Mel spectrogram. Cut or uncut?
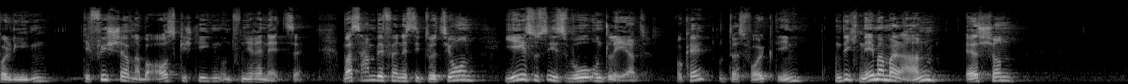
cut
